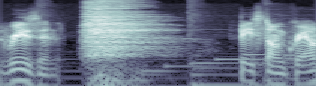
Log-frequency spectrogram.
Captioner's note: the sigh of someone who wants to chew on glass right now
